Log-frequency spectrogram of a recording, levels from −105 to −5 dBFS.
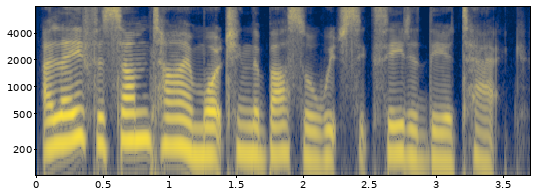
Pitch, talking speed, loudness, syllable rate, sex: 190 Hz, 195 wpm, -18 LUFS, 4.7 syllables/s, female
